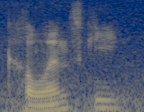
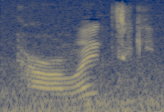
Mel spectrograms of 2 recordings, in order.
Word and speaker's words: Korinsky: I don't know, you have a habit of pronouncing your L's as R's.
